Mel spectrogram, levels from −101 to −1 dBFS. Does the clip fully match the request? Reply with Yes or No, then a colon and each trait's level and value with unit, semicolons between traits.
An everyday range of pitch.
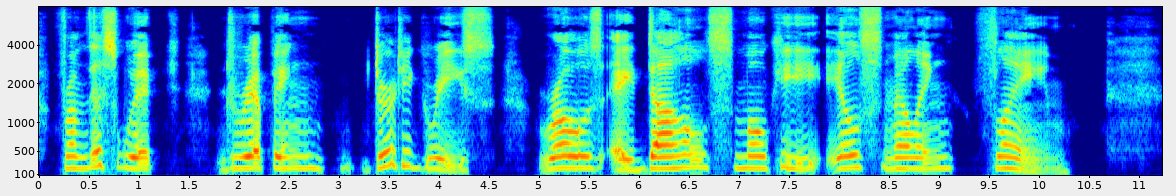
No: narrow, 2.2 semitones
